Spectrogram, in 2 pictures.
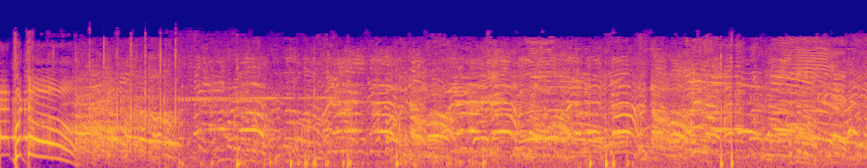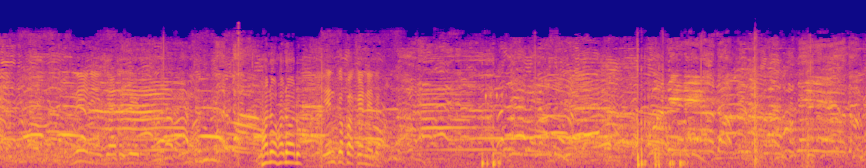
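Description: A large crowd of men shouts and chants loudly outdoors.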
